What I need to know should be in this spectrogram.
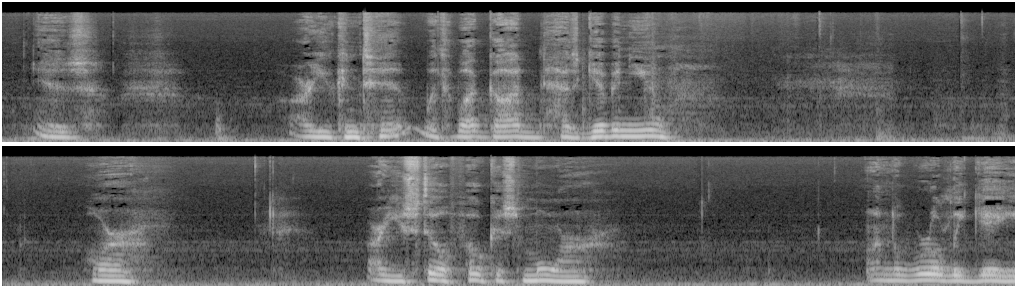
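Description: A man talks calmly and close by, with pauses, heard through a microphone.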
